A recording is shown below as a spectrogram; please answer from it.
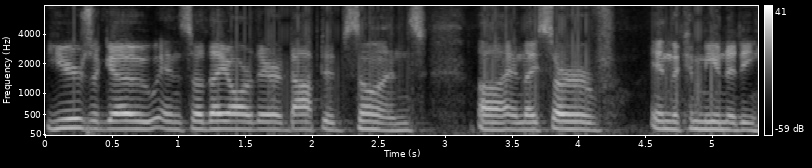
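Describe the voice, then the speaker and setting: On a very clean recording with a silent background, a man with a Southern US accent talks at a moderate pace in a high pitch for a man. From US South. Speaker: church minister leading a mission trip report. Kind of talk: mission trip slideshow presentation to church. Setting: church evening service. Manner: casual, halting with many fillers.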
